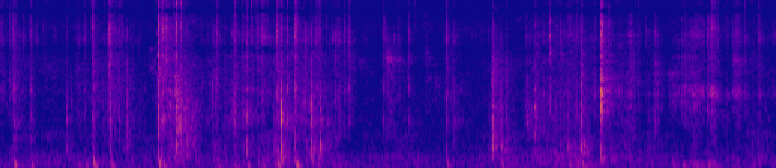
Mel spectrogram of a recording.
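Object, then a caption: Solid bar soap cut with a metal blade. A metal blade carves and scrapes flakes and chunks from the face of a solid white bar of soap held in the hand. Quiet, dry, crunchy scraping and crackling comes in short bursts with brief pauses, with sharp bright snaps standing out now and then.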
